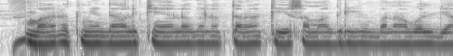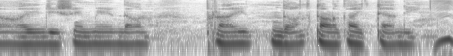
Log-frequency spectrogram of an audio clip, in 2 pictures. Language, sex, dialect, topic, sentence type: Magahi, male, Southern, agriculture, statement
